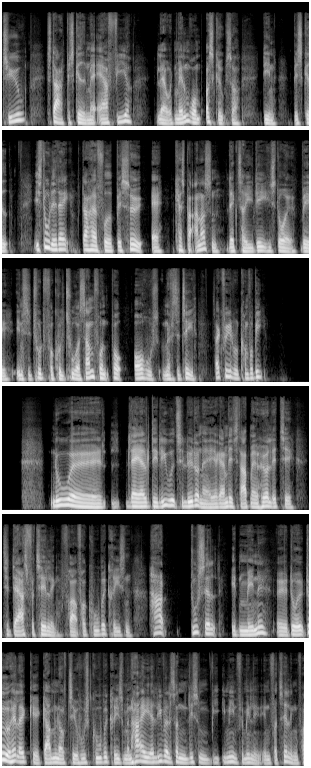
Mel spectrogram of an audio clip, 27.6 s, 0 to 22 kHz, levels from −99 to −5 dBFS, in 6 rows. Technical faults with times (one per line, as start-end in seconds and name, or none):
0.39-27.10 clock drift buffer slips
